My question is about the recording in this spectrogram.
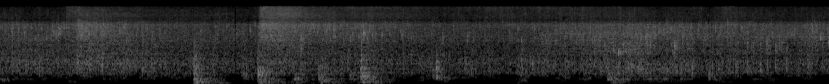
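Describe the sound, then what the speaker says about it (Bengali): Pieces of chitol fish fry in hot oil, giving a continuous crackling sizzle with sharper spitting bursts and a few clanks and bumps from a utensil against the pan. "এখন বাকি মাছটা আমি ফ্রাই করে নেব"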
